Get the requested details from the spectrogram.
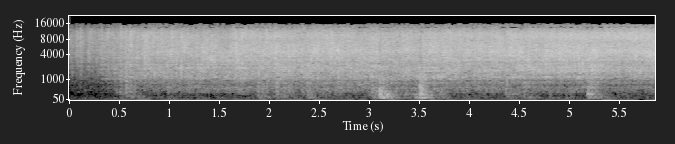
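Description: Steady, bright sizzling of fried rice in a hot pan, with a few dull scraping knocks as its clumps are stirred and broken up. No one speaks.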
